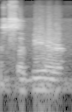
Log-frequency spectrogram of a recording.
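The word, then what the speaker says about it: Sabïre: Sabir, and it's spelled, to me it looks like Sabire. Sabir, they're calling it. And Sabire. So it started just one guy that did everything.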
